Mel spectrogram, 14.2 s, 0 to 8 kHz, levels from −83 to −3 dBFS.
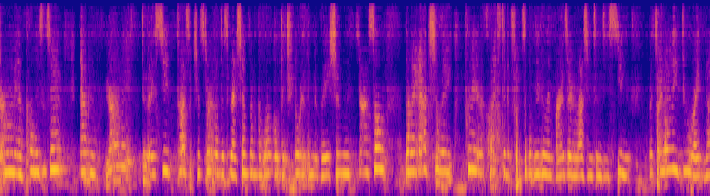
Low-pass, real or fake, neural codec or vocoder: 7.2 kHz; fake; codec, 44.1 kHz, 0.9 kbps, DAC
